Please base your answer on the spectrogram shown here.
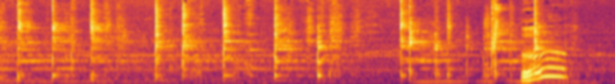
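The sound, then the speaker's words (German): A metal pot lid nearly falls off a pot of solyanka cooking over a fire, clattering in a string of about a dozen sharp, ringing clanks at an uneven pace, followed by a short vocal exclamation at the end. “Es ist mir fast der Deckel runtergefallen.”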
